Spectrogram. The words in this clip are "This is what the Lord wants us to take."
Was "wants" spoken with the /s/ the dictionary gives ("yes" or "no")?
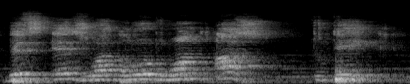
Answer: no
